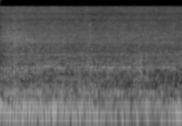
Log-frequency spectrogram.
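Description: Side-by-side off-road vehicle driving on a dirt track, a steady low engine rumble with road noise.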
